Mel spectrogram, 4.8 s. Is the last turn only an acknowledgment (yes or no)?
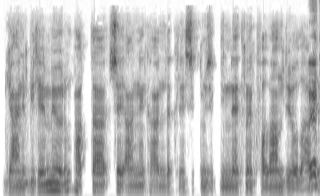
no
